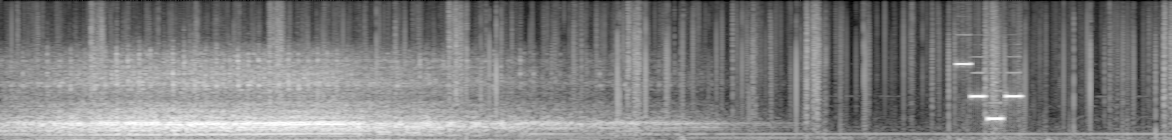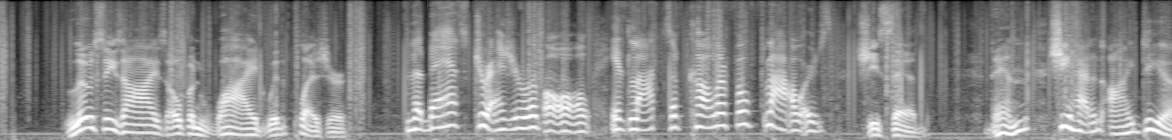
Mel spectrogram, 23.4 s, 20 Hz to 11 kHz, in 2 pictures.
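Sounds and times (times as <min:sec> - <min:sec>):
car engine running as a car drives away: 0:00.0 - 0:08.0
speech: 0:12.5 - 0:21.0, 0:21.6 - 0:23.4.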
